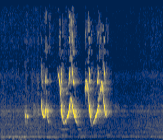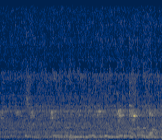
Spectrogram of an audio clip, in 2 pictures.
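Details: Singing saffron finch, part of a session of over twenty minutes intended for calling or training: a short energetic run of high zigzag whistles lasting about a second, then a steady low background hum.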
